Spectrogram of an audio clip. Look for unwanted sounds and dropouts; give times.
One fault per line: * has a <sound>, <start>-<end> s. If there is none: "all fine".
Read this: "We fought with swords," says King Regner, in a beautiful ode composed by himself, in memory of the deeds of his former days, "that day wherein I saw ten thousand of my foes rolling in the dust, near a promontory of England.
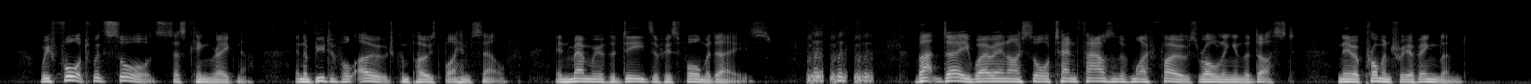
* has a laugh, 8.1-8.7 s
